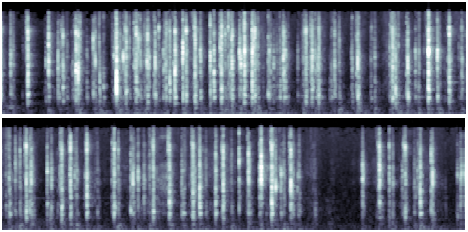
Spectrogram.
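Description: Fingertips of both hands type rapidly on a bamboo wooden keyboard, producing a dense stream of short, dry clicks with a bright edge and a soft low thump beneath. The typing runs steadily with brief pauses, including a near-silent gap just before the end.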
